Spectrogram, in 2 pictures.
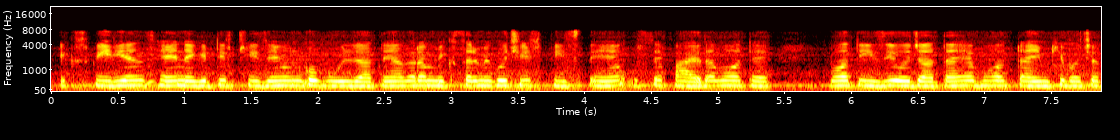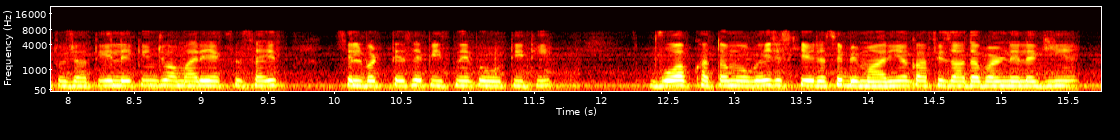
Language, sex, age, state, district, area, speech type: Urdu, female, 30-45, Delhi, Central Delhi, urban, spontaneous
